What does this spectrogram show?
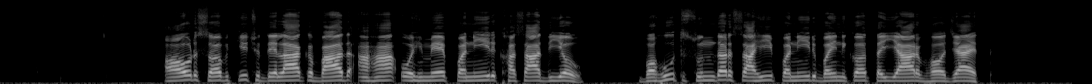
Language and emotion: Maithili, neutral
